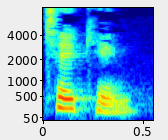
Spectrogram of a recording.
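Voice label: "ticking", English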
